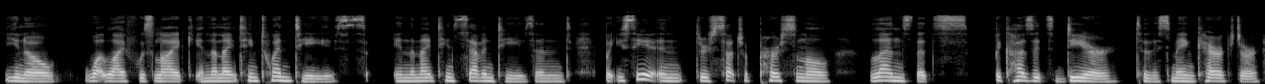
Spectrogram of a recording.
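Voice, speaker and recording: A woman from Hungary, a native Hungarian speaker, explaining her role in an interview with a thoughtful, measured manner. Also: deep voice, fairly even intonation, warm tone, clean tone, no echo, clean studio sound. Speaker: actor. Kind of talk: interview answers.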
